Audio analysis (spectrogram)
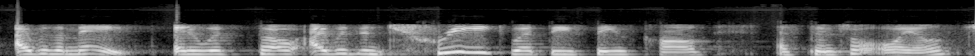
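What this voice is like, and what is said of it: Hoarse, failing voice. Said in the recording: “She needs to work on your voice... Losing it... I am totally losing it... I'm losing my voice.”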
